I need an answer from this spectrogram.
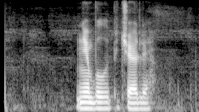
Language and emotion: Russian, neutral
